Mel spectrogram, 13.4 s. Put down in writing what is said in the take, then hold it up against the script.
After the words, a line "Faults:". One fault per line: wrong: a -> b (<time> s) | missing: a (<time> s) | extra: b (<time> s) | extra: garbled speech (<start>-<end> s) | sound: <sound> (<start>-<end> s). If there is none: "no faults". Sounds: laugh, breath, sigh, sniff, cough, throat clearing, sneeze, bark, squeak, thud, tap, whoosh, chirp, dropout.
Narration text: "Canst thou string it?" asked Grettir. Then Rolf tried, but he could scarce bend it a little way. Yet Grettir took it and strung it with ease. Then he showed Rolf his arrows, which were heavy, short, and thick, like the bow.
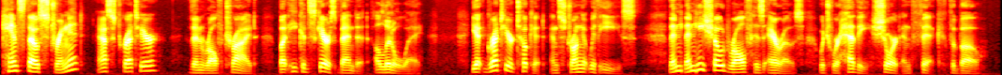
"Canst thou string it?" asked Grettir. Then Rolf tried, but he could scarce bend it a little way. Yet Grettir took it and strung it with ease. Then then he showed Rolf his arrows, which were heavy, short, and thick, the bow.
Faults:
extra: then (9.2 s)
missing: like (12.7 s)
